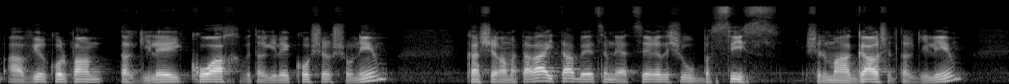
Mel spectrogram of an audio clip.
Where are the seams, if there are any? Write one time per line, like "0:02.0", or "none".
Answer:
0:07.9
